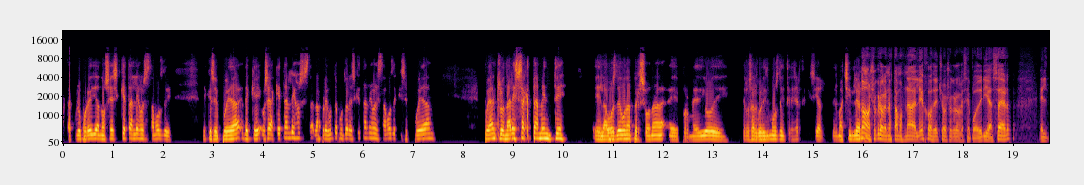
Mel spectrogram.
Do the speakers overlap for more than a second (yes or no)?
no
